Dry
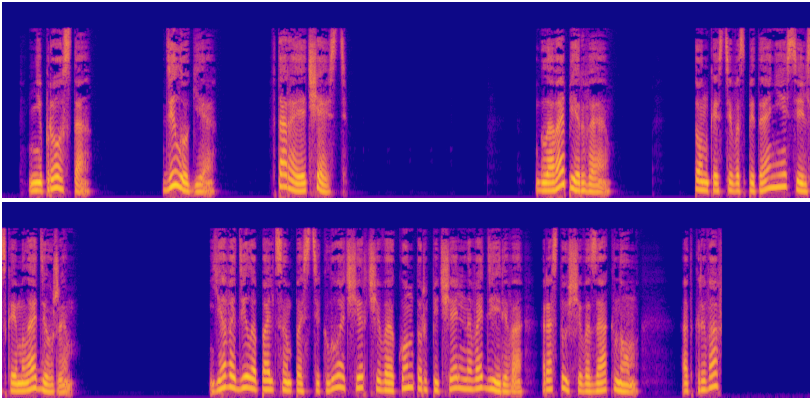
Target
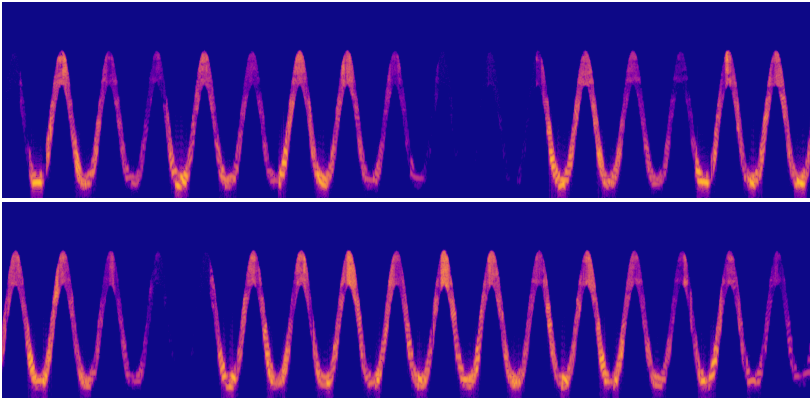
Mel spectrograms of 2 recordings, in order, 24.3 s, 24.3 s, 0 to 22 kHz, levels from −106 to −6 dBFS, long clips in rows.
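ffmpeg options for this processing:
-filter_complex "[0:a]acrossover=split=7600[s0][s1];[s1]acompressor=threshold=0.0126:ratio=4:attack=1:release=60[s2];[s0][s2]amix=inputs=2:normalize=0,crystalizer=i=4:c=0,acompressor=threshold=0.0631:ratio=2,aeval=exprs='clip(val(0),-1,0.106)':c=same,equalizer=f=900:w=3.9:g=12.5,asplit=6[s3][s4][s5][s6][s7][s8];[s4]adelay=280,afreqshift=55,volume=0.282[s9];[s5]adelay=560,afreqshift=110,volume=0.141[s10];[s6]adelay=840,afreqshift=165,volume=0.0708[s11];[s7]adelay=1120,afreqshift=220,volume=0.0351[s12];[s8]adelay=1400,afreqshift=275,volume=0.0176[s13];[s3][s9][s10][s11][s12][s13]amix=inputs=6:normalize=0,afftfilt=real='re*between(b*sr/1024,320*pow(5500/320,0.5+0.5*sin(2*PI*1.4*pts/sr))/1.41,320*pow(5500/320,0.5+0.5*sin(2*PI*1.4*pts/sr))*1.41)':imag='im*between(b*sr/1024,320*pow(5500/320,0.5+0.5*sin(2*PI*1.4*pts/sr))/1.41,320*pow(5500/320,0.5+0.5*sin(2*PI*1.4*pts/sr))*1.41)':win_size=1024:overlap=0.75"

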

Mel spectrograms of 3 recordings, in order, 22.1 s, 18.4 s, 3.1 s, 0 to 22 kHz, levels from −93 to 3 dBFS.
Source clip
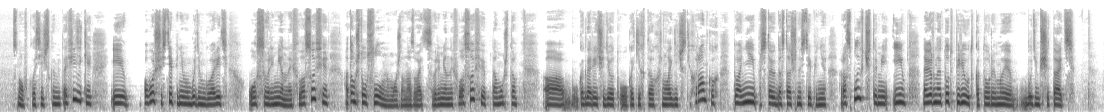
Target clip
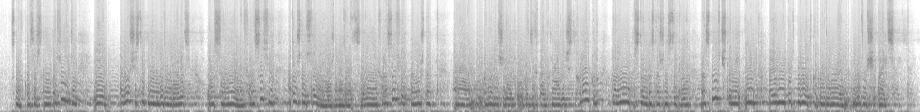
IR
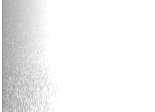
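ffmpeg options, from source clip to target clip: -filter_complex "[0:a]highpass=f=60:w=0.5412,highpass=f=60:w=1.3066,equalizer=f=4600:w=3.4:g=-11.5,bandreject=f=60:t=h:w=6,bandreject=f=120:t=h:w=6,bandreject=f=180:t=h:w=6,bandreject=f=240:t=h:w=6,bandreject=f=300:t=h:w=6,bandreject=f=360:t=h:w=6,bandreject=f=420:t=h:w=6,bandreject=f=480:t=h:w=6,acrossover=split=290|3000[s0][s1][s2];[s1]acompressor=threshold=0.0224:ratio=5[s3];[s0][s3][s2]amix=inputs=3:normalize=0,acrossover=split=670|2400[s4][s5][s6];[s4]asoftclip=type=hard:threshold=0.0531[s7];[s7][s5][s6]amix=inputs=3:normalize=0,atempo=1.2,acrusher=bits=7:dc=4:mix=0:aa=0.000001,asoftclip=type=tanh:threshold=0.0158,asplit=2[s8][s9];[s9]adelay=290,lowpass=f=3400:p=1,volume=0.299,asplit=2[s10][s11];[s11]adelay=290,lowpass=f=3400:p=1,volume=0.44,asplit=2[s12][s13];[s13]adelay=290,lowpass=f=3400:p=1,volume=0.44,asplit=2[s14][s15];[s15]adelay=290,lowpass=f=3400:p=1,volume=0.44,asplit=2[s16][s17];[s17]adelay=290,lowpass=f=3400:p=1,volume=0.44[s18];[s8][s10][s12][s14][s16][s18]amix=inputs=6:normalize=0,asplit=2[s19][s20];[1:a]atrim=start_sample=2205[s21];[s20][s21]afir=irnorm=-1:irlink=0,volume=0.299[s22];[s19][s22]amix=inputs=2:normalize=0,volume=0.841"

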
